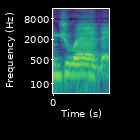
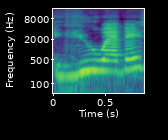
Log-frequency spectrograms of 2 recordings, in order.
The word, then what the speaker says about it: llueve: Okay, so llueve. You're not going to, some people pronounce it llueve. Some people will say llueve, more of a J sound.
